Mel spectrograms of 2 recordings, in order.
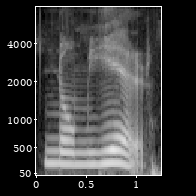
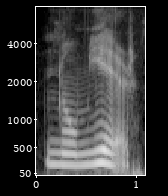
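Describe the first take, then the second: The two takes are said the same way.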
